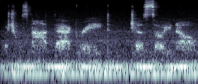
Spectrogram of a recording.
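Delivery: conspiratorial whisper; whispered aside. Real, not acted. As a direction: drop to a secret whisper, half-joking. Whispered aside about the hotel.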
